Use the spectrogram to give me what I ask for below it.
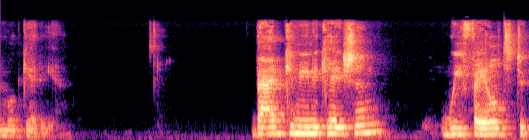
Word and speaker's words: Moghedian: So why did I say Mogadin instead of Moghedian?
